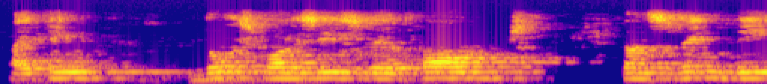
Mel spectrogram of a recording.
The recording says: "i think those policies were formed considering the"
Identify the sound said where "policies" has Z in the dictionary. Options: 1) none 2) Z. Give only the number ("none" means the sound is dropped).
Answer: 2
